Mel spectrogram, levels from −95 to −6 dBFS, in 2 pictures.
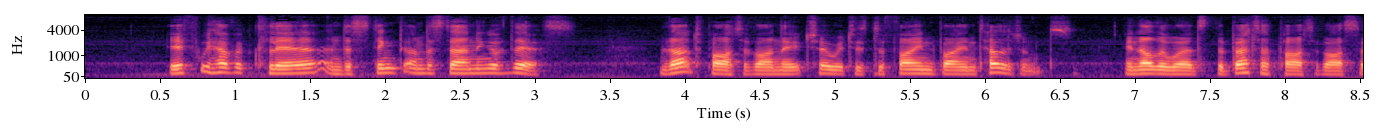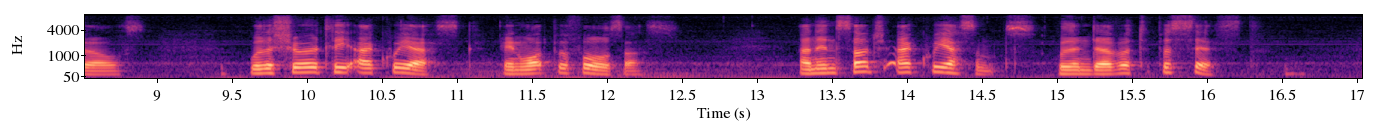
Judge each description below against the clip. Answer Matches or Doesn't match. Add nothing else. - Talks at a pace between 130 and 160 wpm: Matches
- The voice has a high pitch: Doesn't match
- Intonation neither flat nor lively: Matches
